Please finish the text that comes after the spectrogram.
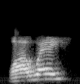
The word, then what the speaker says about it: Huawei: up you know that a technology company it's pronounced Huawei yes right a lot of a lot of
